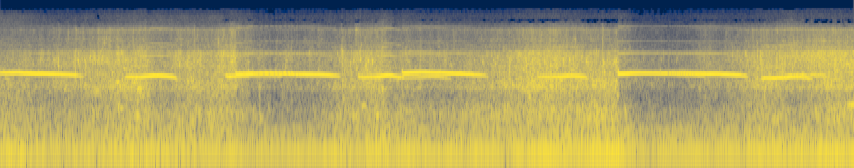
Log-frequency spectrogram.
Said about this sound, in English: she'd heard a clear, plaintive whistle coming from the vicinity of a large gathering of sea ducks. She did a little internet search and concluded that the whistles were coming from today's Talking Birds featured feathered friend, the black scoter.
